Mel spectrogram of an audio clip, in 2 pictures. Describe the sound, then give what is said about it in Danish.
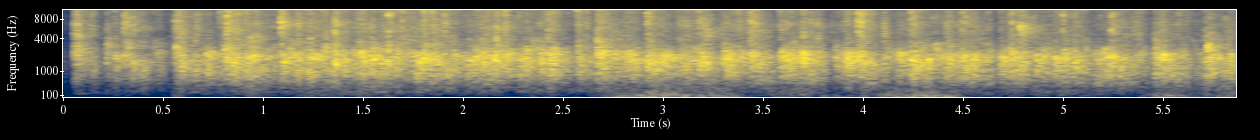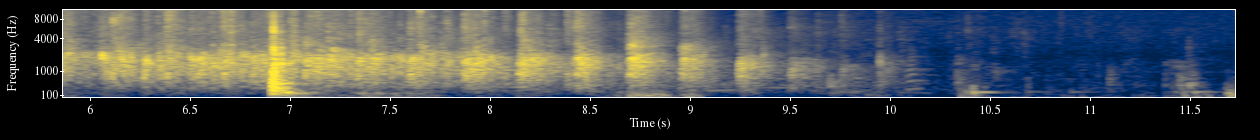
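Applause for the director of the Museum of Copenhagen: steady, moderately loud clapping that thins out and dies away after about ten seconds, followed by a voice. “Stort tillykke og give en rigtig stor hånd til Louise Jacobsen, museumschef Københavns Museum.”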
